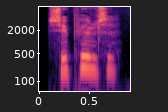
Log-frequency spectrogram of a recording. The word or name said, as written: søpølse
